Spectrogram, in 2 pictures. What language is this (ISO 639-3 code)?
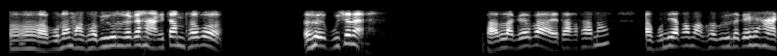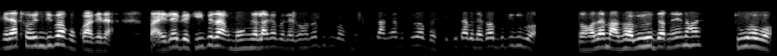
asm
